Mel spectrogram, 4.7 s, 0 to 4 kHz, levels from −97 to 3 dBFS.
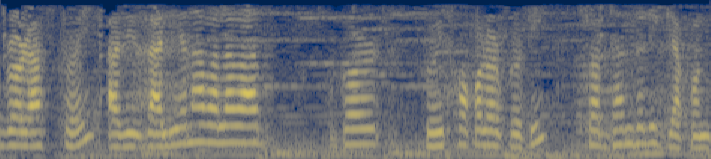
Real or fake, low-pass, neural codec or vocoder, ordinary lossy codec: real; 3.6 kHz; none; AAC, 16 kbps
